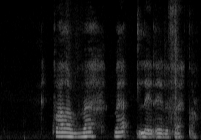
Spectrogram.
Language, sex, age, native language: Icelandic, female, 10, Icelandic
